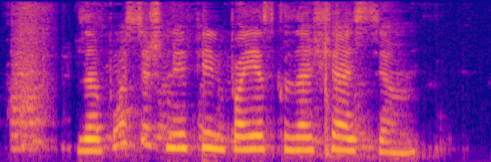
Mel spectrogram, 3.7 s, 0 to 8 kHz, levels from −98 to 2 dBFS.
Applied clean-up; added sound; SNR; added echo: none; none; none; none.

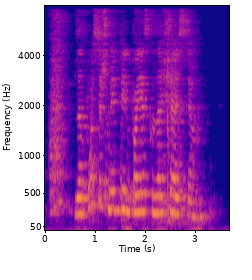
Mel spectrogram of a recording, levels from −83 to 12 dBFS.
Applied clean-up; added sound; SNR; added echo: none; none; none; reverberation time 0.5 s.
